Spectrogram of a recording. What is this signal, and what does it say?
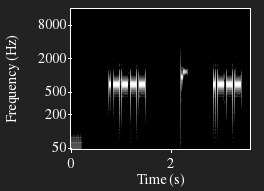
Morse code, heard as a keyed tone, about 27 wpm, 700 Hz. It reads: 1 J
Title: Single Letter-Number - Rapid-Fire 28wpm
